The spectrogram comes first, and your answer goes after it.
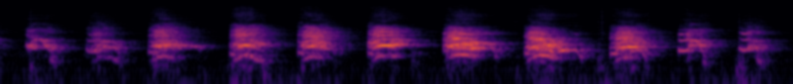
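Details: Eleven harsh, full dog barks in four seconds, delivered in a fast, regular series that grows louder toward the middle.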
